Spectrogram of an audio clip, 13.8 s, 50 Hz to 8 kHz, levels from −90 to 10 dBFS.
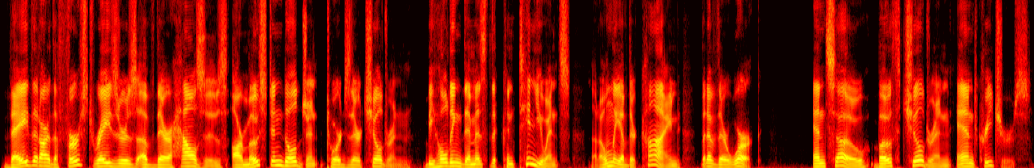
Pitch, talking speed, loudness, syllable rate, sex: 140 Hz, 150 wpm, -19 LUFS, 4.3 syllables/s, male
